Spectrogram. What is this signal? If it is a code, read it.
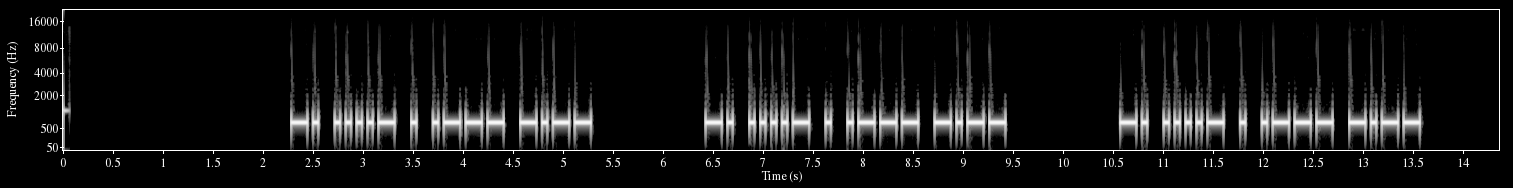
Morse code, heard as a keyed tone, about 21 wpm, 700 Hz. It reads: N4EJY N4EJY N4EJY
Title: USA Call Signs - 5 Characters - Repeated 3x - 22wpm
